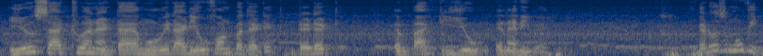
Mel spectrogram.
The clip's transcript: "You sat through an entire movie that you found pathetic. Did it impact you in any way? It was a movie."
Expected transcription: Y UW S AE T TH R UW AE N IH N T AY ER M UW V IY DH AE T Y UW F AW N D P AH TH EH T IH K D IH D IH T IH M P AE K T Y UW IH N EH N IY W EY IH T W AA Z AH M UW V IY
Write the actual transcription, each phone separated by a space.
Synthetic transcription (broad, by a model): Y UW S AE T T R UW AE N IH N T AY ER M UW V IY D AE T Y UW F AW N D P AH T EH T IH K D IH D IH T IH M P AE K T Y UW IH N EH N IY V EY IH T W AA Z AH M UW V IY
